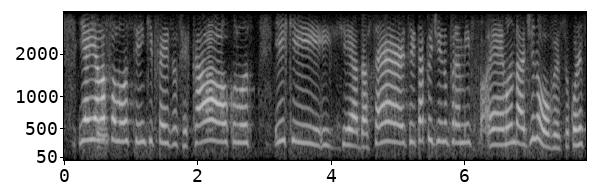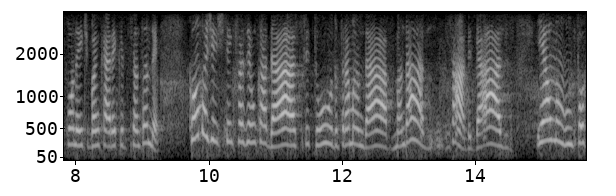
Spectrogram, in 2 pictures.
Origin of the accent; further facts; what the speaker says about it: Araraquara, São Paulo, Brazil; eu sou de Araraquara.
